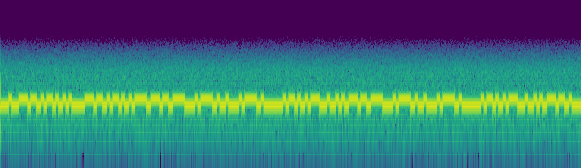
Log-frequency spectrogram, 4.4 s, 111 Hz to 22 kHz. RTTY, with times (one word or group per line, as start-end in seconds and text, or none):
0.0-0.1 …
0.3-0.6 DX
0.8-1.1 DE
1.3-2.6 OE3DZJ
2.8-4.1 OE3DZJ
4.3-4.4 …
